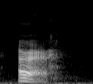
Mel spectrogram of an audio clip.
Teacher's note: the r sound with the tip of the tongue bent backwards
